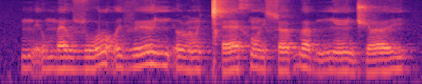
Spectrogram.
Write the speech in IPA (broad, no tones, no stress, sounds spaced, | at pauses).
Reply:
m ḛ u̯ m ɛ u̯ ɮ u lˠ o̰ i̯ v ʏː ɲ ḛ u̯ ɭ õ y̯ ǀʰ ɛ x õ i̯ ɬ œ b œ b ɲ ẽ d͡ʒ œ i̯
